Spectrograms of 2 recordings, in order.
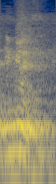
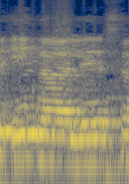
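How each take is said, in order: First: "English" rushed out in one go; quick, squashed "English"; hurried. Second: "English" chopped slowly into three pieces; overdone syllable-by-syllable "English"; wrongly over-split syllables. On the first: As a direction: run "English" together quickly. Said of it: "या जल्दी से". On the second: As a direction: break "English" up as इं-ग-लिश. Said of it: "या दो तीन ... ऐसे बोल देते हैं". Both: Shown as a demonstration.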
